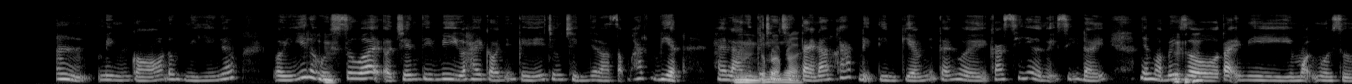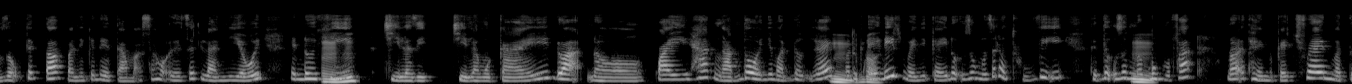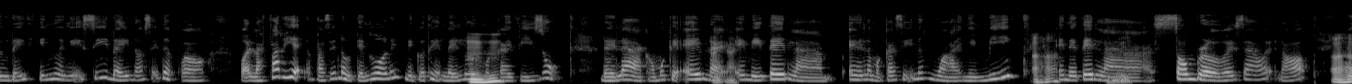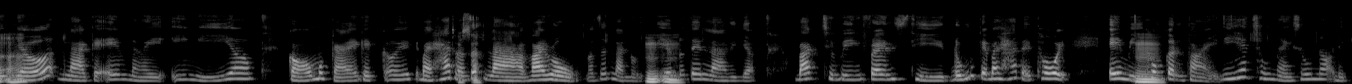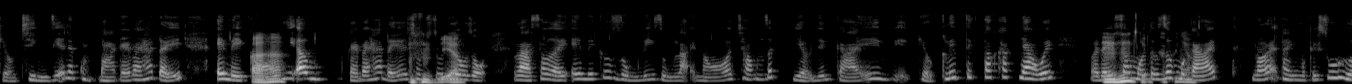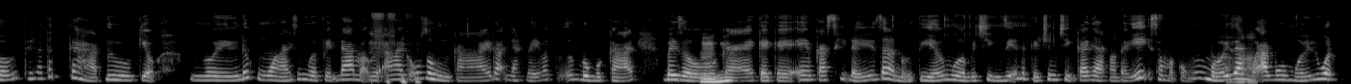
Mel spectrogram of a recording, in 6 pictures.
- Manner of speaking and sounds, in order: static; distorted speech; in English: "edit"; in English: "trend"; other background noise; in English: "viral"; tapping; chuckle; chuckle
- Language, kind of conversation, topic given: Vietnamese, podcast, Mạng xã hội đã thay đổi cách chúng ta tiêu thụ nội dung giải trí như thế nào?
